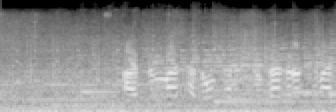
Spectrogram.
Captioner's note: Tiếng ồn phát sóng trực tiếp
